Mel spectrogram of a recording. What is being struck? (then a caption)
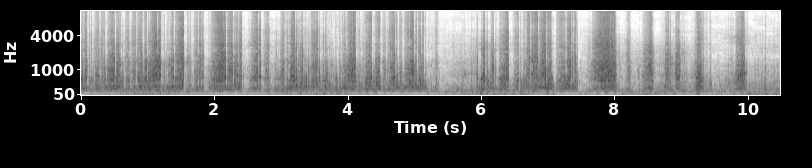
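Nylon hook-and-loop fabric strap. A long, flexible yellow and black nylon hook-and-loop strap lies on a bedsheet while black-gloved hands pull and peel it apart. Repeated crunchy, bright ripping bursts come in quick succession, with short pauses between rips.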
